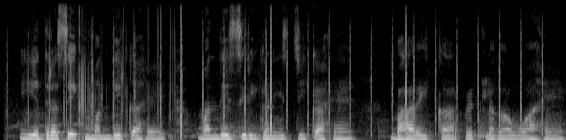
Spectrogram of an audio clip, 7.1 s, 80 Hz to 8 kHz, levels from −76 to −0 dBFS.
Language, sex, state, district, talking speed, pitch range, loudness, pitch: Hindi, female, Rajasthan, Jaipur, 150 wpm, 185-195 Hz, -25 LUFS, 190 Hz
